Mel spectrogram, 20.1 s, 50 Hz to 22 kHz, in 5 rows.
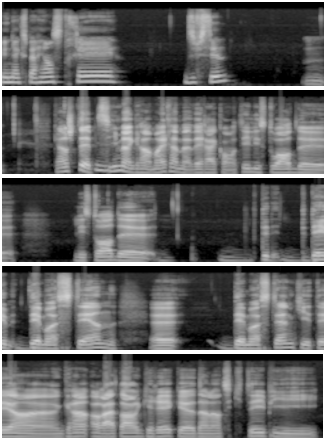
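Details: Stuttering in an adult man who has stuttered since about age 5; part-word and word repetitions heard.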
